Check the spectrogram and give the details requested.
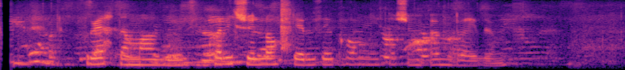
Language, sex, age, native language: Icelandic, female, 11, Icelandic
